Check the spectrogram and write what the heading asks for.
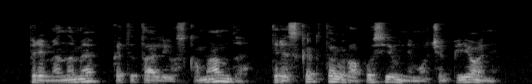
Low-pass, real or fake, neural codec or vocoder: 7.2 kHz; real; none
